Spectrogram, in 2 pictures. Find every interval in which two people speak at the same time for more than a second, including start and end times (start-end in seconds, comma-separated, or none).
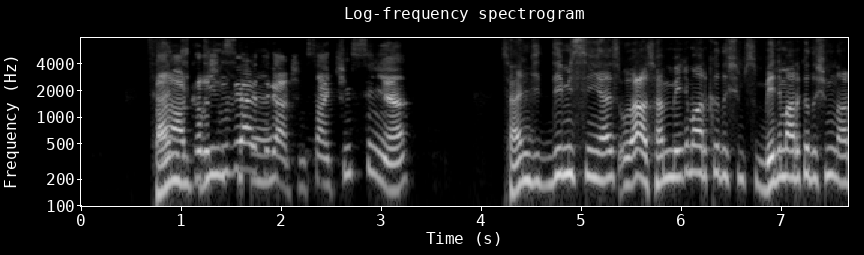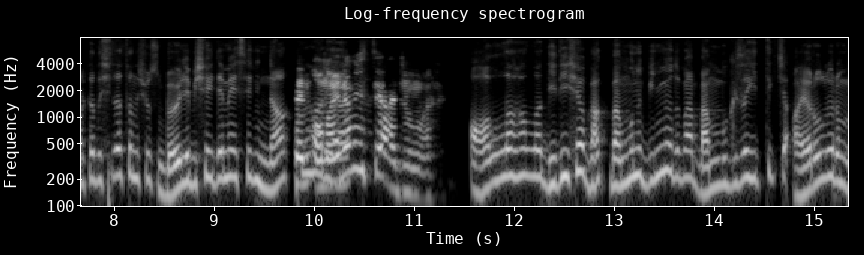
0.7-2.0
